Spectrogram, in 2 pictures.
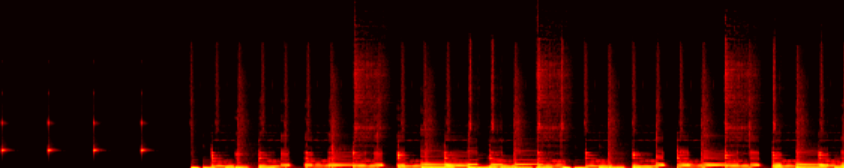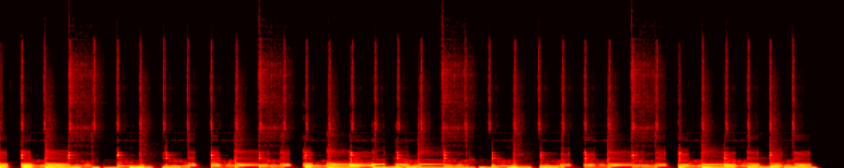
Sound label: saxophone; mib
